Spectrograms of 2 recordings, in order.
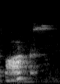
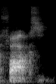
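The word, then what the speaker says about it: Fawkes: like it is that this is called a fox yeah fox f-a-w-k-e-s well i apparently don't know how to read because when i read the book i pronounced it way differently well it is a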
